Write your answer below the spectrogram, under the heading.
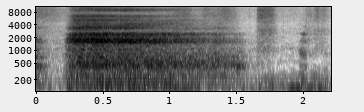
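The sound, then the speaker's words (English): A deep breath drawn by someone comforting another person: a long, airy rush of breath that swells quickly, holds for about a second and slowly fades, followed by a couple of softer breathy sounds. “Okay, so let's take a deep breath.”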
